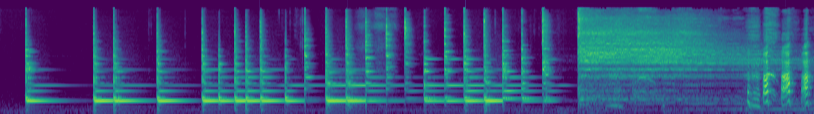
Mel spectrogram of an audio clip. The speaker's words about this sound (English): I can I can just imagine riding the train and hearing this, and I was like, is she like, is she banging on a drain pipe? Like, not a drain pipe. I am the proud holder of a cowbell. This is my first time playing, as you may have figured out.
